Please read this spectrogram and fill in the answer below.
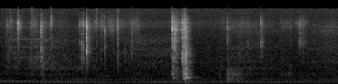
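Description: Adhesive tape runner pressed and dragged along the back of a sheet of patterned cardstock paper, giving a series of short clicks and scrapes, with paper handled on a cutting mat; the loudest stroke comes about two seconds in.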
